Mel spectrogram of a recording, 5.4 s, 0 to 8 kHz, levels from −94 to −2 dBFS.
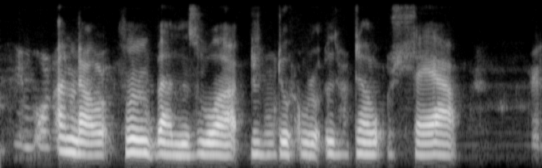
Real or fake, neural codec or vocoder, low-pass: fake; autoencoder, 22.05 kHz, a latent of 192 numbers a frame, VITS, trained on one speaker; 7.2 kHz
